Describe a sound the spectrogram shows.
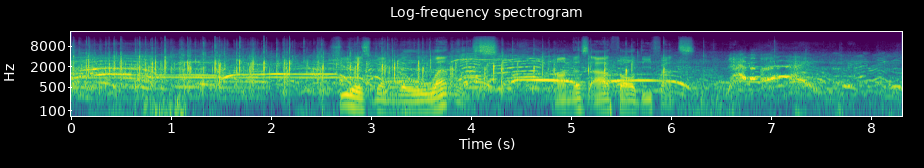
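Young women players shout excitedly as they celebrate.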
